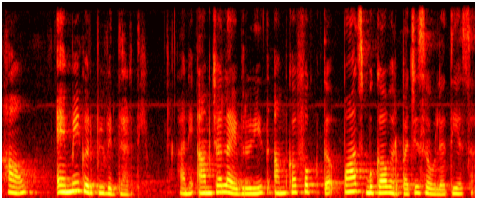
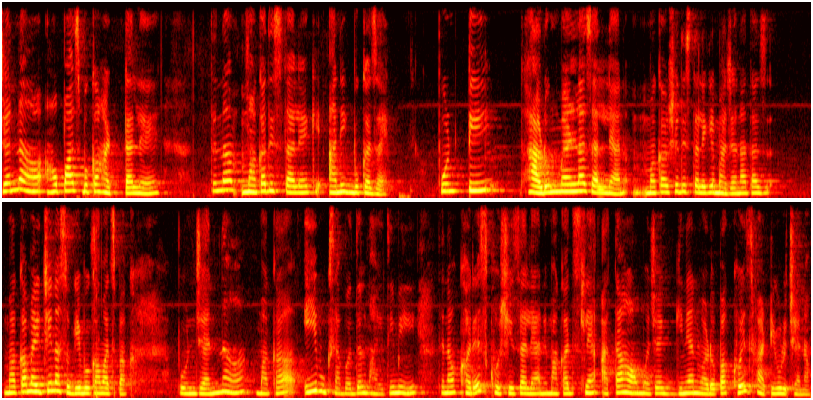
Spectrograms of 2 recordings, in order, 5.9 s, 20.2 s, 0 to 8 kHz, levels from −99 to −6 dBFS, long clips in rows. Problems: none marked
